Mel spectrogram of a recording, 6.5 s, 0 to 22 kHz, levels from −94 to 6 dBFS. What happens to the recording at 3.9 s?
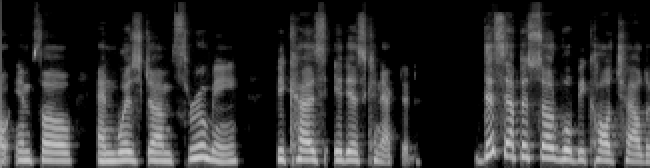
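Nothing goes wrong at 3.9 s; the speech continues intact through that moment, with no dropout, click or distortion.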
